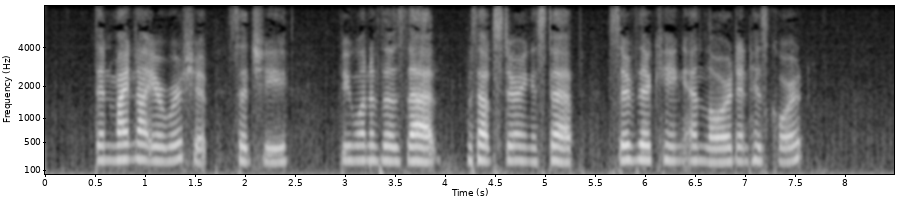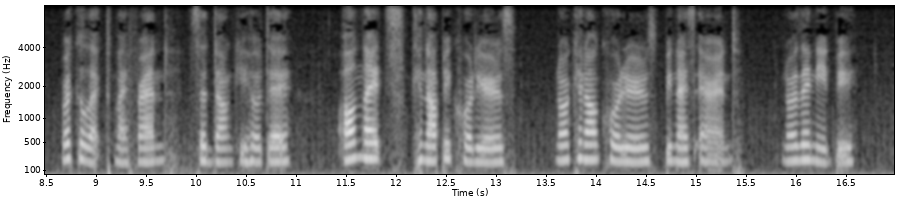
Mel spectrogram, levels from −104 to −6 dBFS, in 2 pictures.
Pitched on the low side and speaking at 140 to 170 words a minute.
No: high, 215 Hz; average, 165 wpm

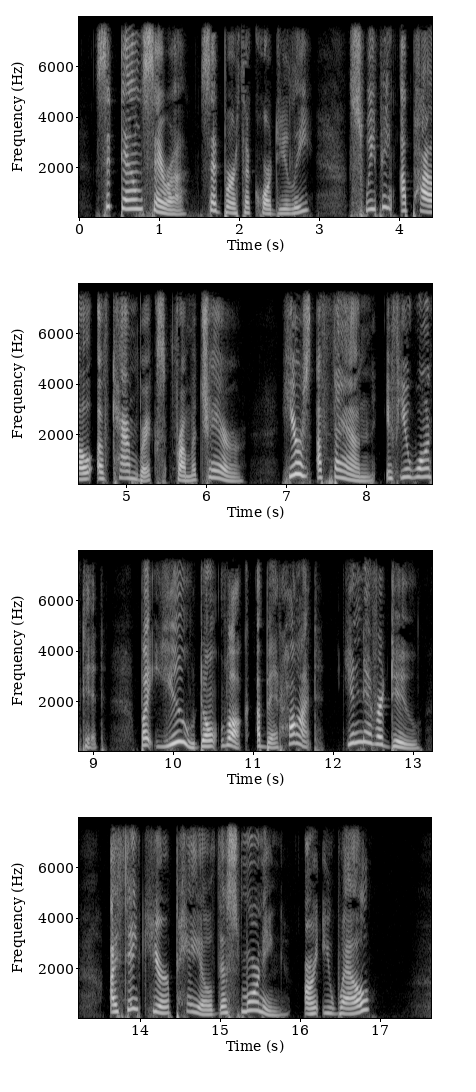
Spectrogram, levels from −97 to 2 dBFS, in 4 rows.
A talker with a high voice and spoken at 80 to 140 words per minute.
Yes: high, 245 Hz; slow, 135 wpm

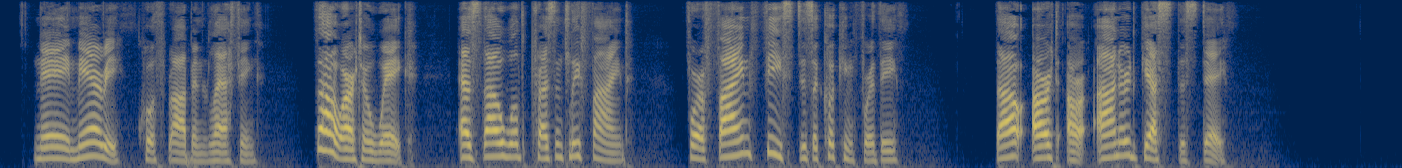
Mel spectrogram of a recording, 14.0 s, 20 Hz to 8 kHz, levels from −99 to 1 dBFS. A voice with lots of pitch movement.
Yes: wide, 5.9 semitones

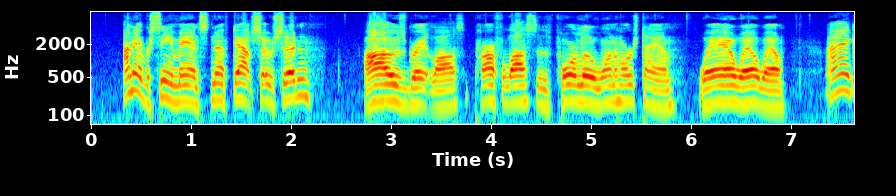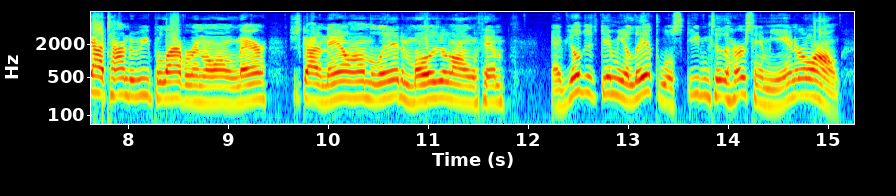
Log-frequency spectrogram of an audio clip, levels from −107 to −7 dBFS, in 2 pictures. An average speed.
No: fast, 255 wpm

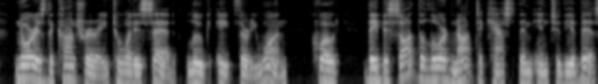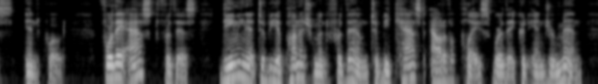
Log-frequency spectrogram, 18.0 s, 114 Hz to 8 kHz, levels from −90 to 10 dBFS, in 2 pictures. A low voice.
Yes: low, 115 Hz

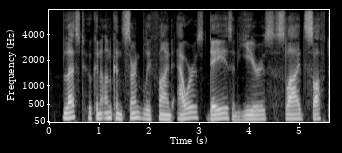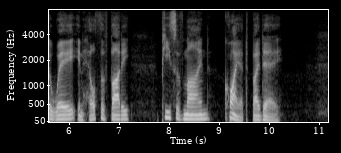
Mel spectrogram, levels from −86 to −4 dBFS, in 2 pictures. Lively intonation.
No: average, 2.9 semitones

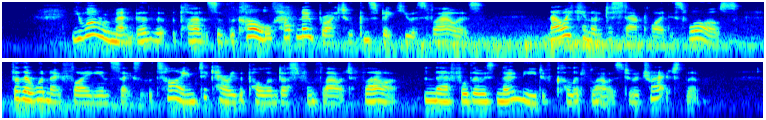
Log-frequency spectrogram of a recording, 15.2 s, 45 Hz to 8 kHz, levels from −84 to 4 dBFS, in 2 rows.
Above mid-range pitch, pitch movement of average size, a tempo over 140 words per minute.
Yes: high, 210 Hz; average, 4.7 semitones; fast, 205 wpm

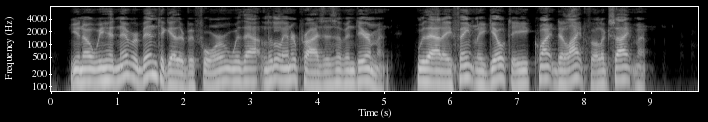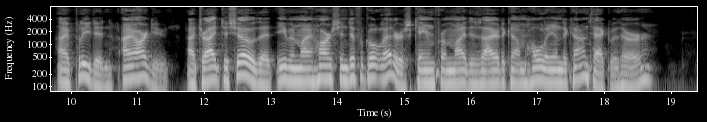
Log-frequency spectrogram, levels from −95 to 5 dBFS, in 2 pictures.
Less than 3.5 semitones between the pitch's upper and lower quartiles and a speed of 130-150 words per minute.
No: average, 3.8 semitones; average, 140 wpm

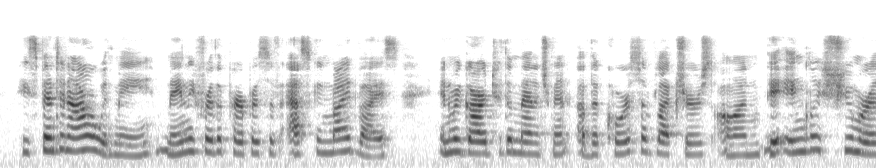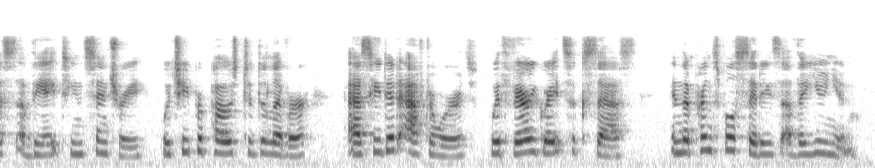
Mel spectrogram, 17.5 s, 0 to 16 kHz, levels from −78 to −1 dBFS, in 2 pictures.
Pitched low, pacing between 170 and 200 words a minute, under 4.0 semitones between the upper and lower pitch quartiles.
No: high, 230 Hz; average, 180 wpm; average, 3.5 semitones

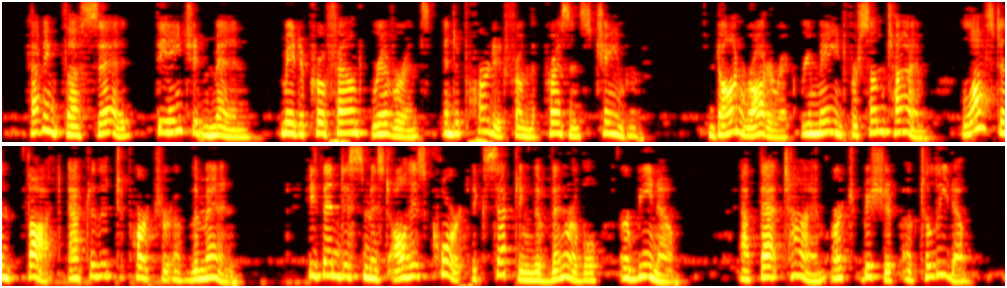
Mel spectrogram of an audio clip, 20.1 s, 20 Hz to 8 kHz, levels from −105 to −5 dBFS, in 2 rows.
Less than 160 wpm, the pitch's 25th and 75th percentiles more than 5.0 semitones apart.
Yes: average, 140 wpm; wide, 5.5 semitones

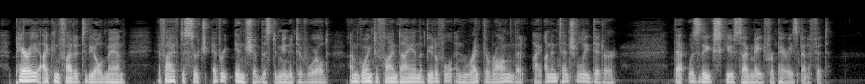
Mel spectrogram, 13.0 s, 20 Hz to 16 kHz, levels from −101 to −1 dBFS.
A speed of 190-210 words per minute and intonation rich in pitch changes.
No: average, 200 wpm; average, 3.8 semitones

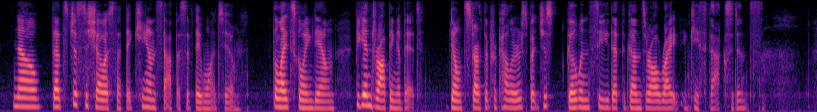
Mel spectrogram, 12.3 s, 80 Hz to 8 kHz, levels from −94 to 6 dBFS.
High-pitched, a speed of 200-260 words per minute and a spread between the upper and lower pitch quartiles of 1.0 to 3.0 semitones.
Yes: high, 200 Hz; fast, 205 wpm; narrow, 2.6 semitones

